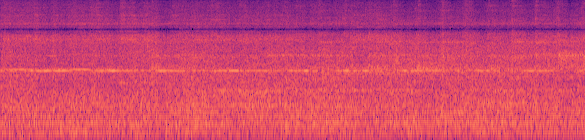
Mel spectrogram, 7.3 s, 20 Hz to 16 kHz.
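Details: Fadal VMC5020A 4-axis vertical machining center, built 1997, in good running condition, head moved up and down: loud steady whir with faint constant high tone, even with no knocks or grinding; normal axis travel.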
